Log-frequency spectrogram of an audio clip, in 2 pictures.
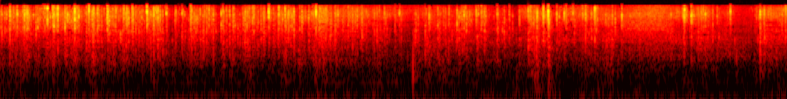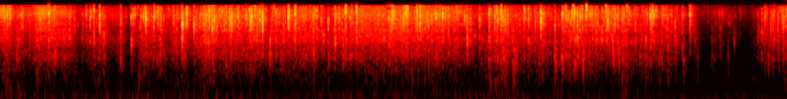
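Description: An Amazon Prime poly bubble mailer, a flat, padded white and blue plastic envelope holding a package, is handled and pressed with fingertips and palms on a table. It gives a continuous, dense run of bright crinkly rubbing and crunching sounds with quick sharp crackles throughout.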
